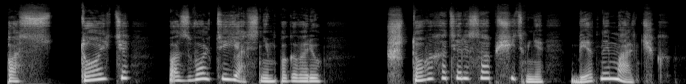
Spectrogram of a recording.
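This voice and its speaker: A man voicing a genial elderly gentleman who gets startled and flustered. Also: sits high, wildly swooping pitch, unhurried, no room sound, studio quality, pitched above the performer's own voice, heavily acted. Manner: fussy, flustered exclamations.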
